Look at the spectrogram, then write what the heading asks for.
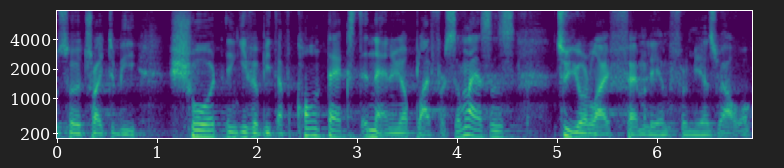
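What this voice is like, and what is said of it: Spanish-accented English. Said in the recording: “coming from a guy with your accent makes just worse ... It's like my accent, Antonio Banderas. I'm not so rich or beautiful like him, but the same accent.”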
